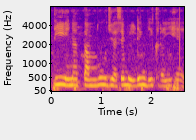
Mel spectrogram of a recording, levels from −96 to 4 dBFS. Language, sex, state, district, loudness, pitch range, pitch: Hindi, male, Gujarat, Gandhinagar, -14 LUFS, 215-235 Hz, 225 Hz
